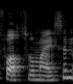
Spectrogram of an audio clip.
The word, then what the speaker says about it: fosfomycin: Fosfomycin is also called phosphonomycin, or sometimes instead of F we can use PH also. So it is again pronounced as fosfomycin only.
